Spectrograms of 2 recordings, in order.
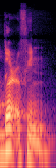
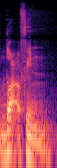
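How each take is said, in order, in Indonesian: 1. Vokal pertama adalah bunyi u bulat. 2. Vokal pertama adalah bunyi a terbuka. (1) "membaca dengan dhammah uh, du'fin" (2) "membaca dengan fathah du'fin"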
